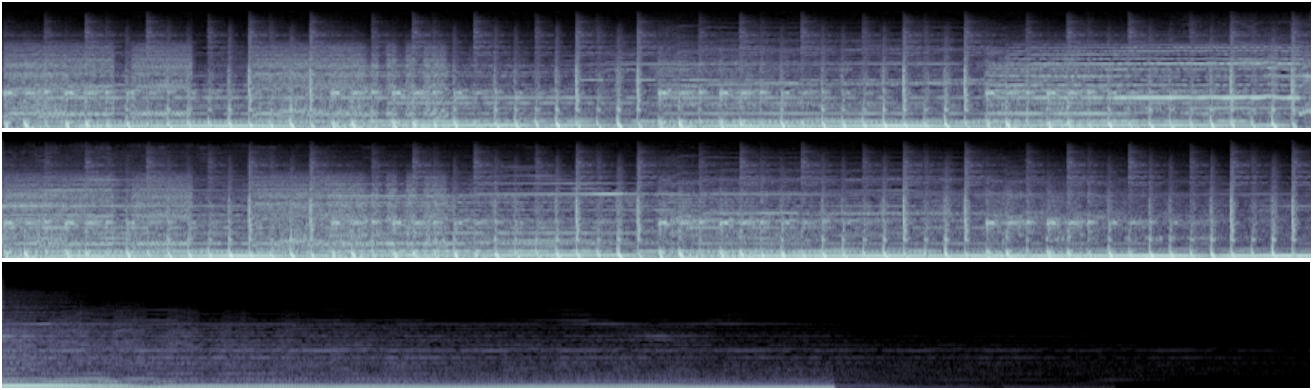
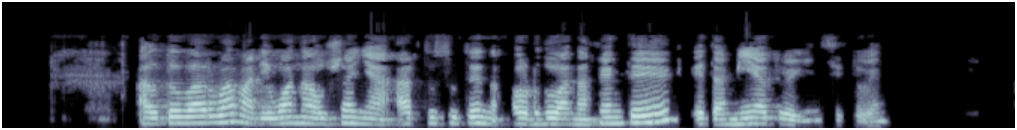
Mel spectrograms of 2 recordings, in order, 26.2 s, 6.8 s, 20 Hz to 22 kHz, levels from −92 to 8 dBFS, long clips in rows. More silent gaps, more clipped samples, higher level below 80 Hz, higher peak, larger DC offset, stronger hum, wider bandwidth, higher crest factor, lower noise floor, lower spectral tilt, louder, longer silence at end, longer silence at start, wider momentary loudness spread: neither; neither; first, -26 dBFS vs -60 dBFS; about the same, 0 dBFS vs 0 dBFS; neither; first, 60 Hz at -30 dBFS vs none; first, 9.8 kHz vs 7.6 kHz; about the same, 16 dB vs 14 dB; first, -82 dBFS vs -39 dBFS; about the same, -6.5 dB/octave vs -6 dB/octave; second, -17 LUFS vs -14 LUFS; first, 3.2 s vs 0.85 s; second, 0 s vs 0.6 s; first, 19 LU vs 12 LU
